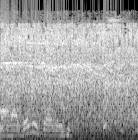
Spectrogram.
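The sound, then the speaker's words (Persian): Audience cheering hurrah: a loud, dense roar of many voices, with a few shouted tones rising above the steady wash of noise from start to end. “این هورا های شما یکی از با ارزشترین تشویقاییه که برای ما هست.”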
